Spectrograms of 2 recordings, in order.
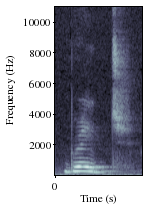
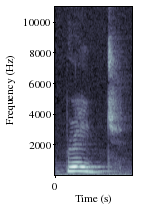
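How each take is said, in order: No difference in how they are said.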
